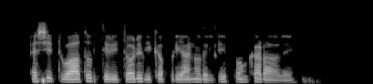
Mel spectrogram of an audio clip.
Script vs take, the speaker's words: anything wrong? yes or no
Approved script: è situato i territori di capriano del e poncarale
no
